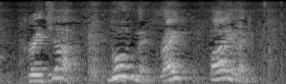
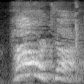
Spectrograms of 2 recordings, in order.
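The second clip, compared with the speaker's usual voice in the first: booming, very loud slogan; forceful power pitch; 4 semitones higher, 14 dB louder, slower than usual. Shown as a demonstration. Speaker demonstrating body language to the workshop, booming. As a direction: belt out POWER TALK like a stage speaker. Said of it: "how about this body language".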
